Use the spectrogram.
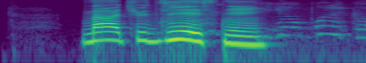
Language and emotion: Russian, positive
